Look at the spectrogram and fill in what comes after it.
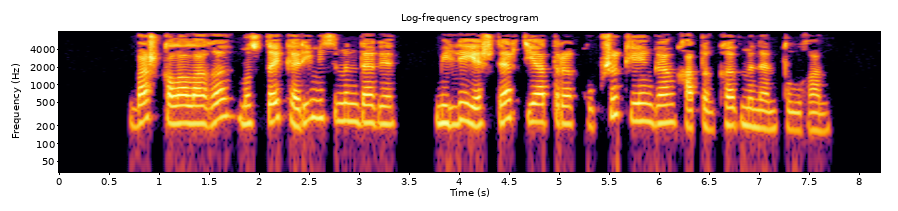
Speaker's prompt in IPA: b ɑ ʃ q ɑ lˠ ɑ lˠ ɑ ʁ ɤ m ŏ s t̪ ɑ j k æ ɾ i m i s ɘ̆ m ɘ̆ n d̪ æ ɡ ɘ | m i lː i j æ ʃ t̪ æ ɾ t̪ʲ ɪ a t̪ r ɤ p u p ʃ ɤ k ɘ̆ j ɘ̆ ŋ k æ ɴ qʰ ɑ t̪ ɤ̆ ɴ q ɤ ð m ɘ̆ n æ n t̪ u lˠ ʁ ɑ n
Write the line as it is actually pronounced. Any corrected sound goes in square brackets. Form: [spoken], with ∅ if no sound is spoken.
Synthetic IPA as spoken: b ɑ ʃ q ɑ lˠ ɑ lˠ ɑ ʁ ɤ m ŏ s t̪ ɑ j k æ ɾ i m i s ɘ̆ m ɘ̆ n d̪ æ ɡ ɘ | m i lː i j æ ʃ t̪ æ ɾ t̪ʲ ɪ a t̪ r ɤ [q] u p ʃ ɤ k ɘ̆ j ɘ̆ ŋ [ɡ] æ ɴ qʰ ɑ t̪ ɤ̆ ɴ q ɤ ð m ɘ̆ n æ n t̪ u lˠ ʁ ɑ n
